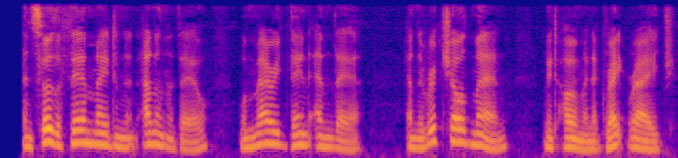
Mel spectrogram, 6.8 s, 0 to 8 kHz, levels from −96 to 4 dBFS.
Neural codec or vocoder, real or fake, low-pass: codec, 16 kHz in and 24 kHz out, 2.2 kbps, FireRedTTS-2 codec; fake; 7.2 kHz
